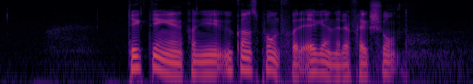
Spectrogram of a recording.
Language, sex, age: Norwegian, male, 38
